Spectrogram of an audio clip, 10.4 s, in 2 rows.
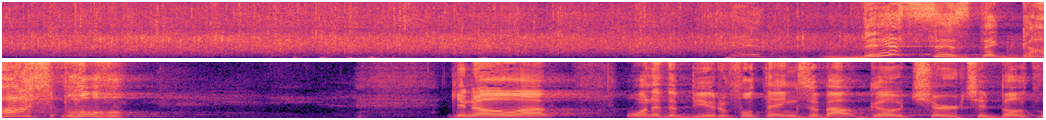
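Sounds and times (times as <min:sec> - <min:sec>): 
audience clapping: 0:00.0 - 0:05.7
speech: 0:03.7 - 0:06.0, 0:07.4 - 0:10.4.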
